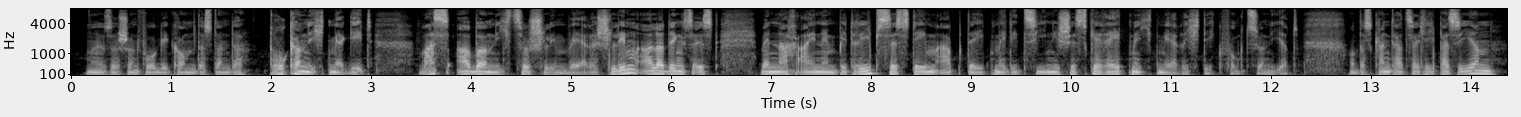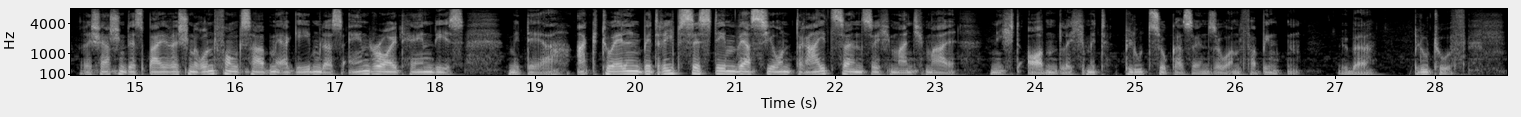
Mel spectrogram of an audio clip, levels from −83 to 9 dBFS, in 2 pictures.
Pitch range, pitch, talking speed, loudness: 95-115 Hz, 100 Hz, 120 wpm, -19 LUFS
